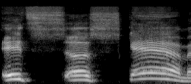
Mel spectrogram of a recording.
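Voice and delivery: high, urgent, insistent cry. Retelling a woman yelling at him during a call from an officer, retelling a yell. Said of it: "she's yelling at me".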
